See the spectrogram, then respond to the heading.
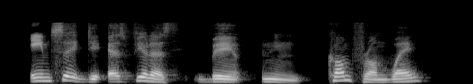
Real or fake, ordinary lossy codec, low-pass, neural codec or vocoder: fake; none; 7.2 kHz; codec, 16 kHz, 0.5 kbps, X-Codec, WavLM features, trained on Multilingual LibriSpeech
